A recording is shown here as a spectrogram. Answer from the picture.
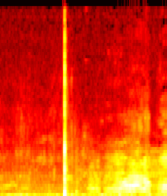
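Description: A pitched baseball smacking into the catcher's mitt: one sharp pop a little under a second in. Players shout in raised, high voices during the second half.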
